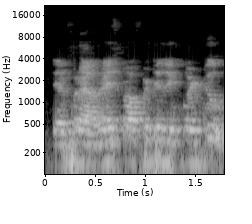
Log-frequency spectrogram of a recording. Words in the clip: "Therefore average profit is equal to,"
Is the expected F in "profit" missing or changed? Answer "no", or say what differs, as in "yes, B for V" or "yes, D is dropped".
yes, P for F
